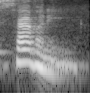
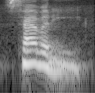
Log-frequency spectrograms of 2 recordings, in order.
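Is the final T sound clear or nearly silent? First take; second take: nearly silent; nearly silent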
